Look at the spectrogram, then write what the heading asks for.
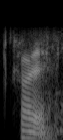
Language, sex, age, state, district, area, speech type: Assamese, male, 18-30, Assam, Dhemaji, urban, conversation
